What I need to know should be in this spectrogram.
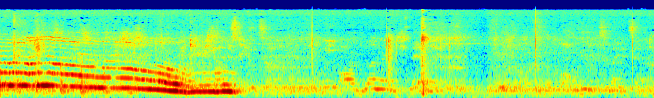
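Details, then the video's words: Perseus, a cat recently adopted from the SPCA, moans at himself in a mirror indoors: one long harmonic wail that slides steadily downward and fades after about three seconds, followed by quiet room noise and faint clicks. "Perseus the cat talks to himself in the mirror"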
